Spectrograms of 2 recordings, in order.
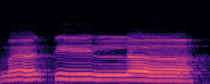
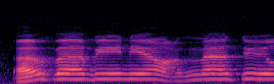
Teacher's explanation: Lafz jalalah dibaca nipis.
